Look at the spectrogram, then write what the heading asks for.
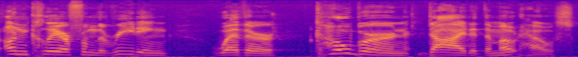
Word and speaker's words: Cockburn: is burning um so cockburn is an english name pronounced coburn um but cockburn was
